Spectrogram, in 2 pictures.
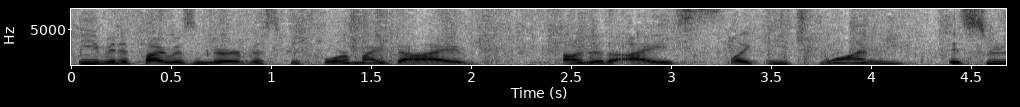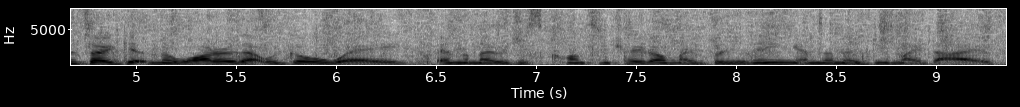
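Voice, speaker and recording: A woman's voice: on the low side, fairly quick, a little mellow, a little hiss or hum, low-quality recording. Chatty woman free diver telling stories. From Maine, USA. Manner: chatty, rambling with many fillers. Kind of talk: casual interview storytelling.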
